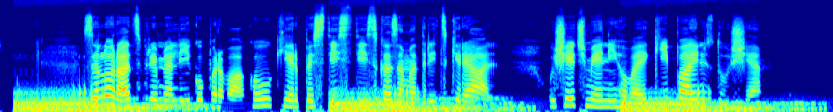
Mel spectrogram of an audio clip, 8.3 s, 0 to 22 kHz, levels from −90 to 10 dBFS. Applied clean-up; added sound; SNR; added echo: classical method spectral subtraction.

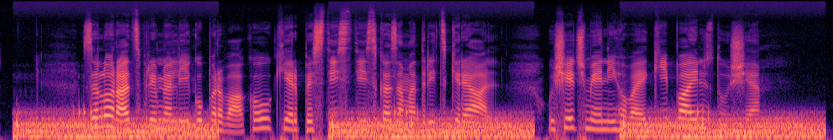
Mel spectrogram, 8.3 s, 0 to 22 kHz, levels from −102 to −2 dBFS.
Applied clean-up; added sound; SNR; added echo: none; Wind instrument, woodwind instrument; -3 dB; none.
